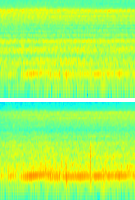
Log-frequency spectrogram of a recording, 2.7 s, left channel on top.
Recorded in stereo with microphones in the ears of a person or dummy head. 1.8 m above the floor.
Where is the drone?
70° left (ahead or behind); by 2.7 s 55° left (ahead or behind).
